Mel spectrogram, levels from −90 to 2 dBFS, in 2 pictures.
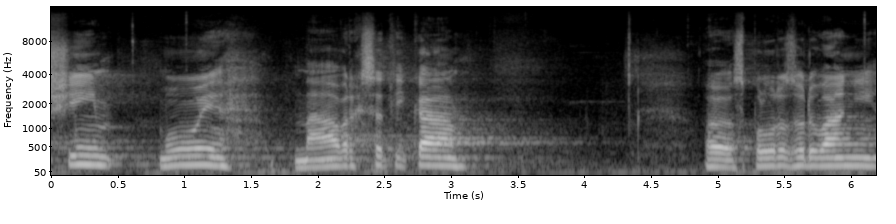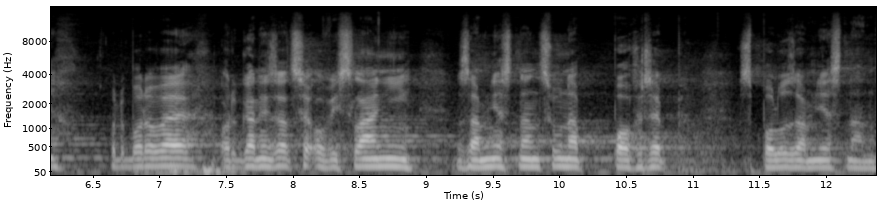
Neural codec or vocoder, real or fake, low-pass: none; real; 14.4 kHz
